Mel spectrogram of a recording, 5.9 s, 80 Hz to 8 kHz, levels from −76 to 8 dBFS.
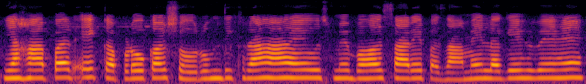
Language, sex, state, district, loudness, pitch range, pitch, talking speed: Hindi, female, Maharashtra, Mumbai Suburban, -15 LUFS, 225-240 Hz, 235 Hz, 165 wpm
